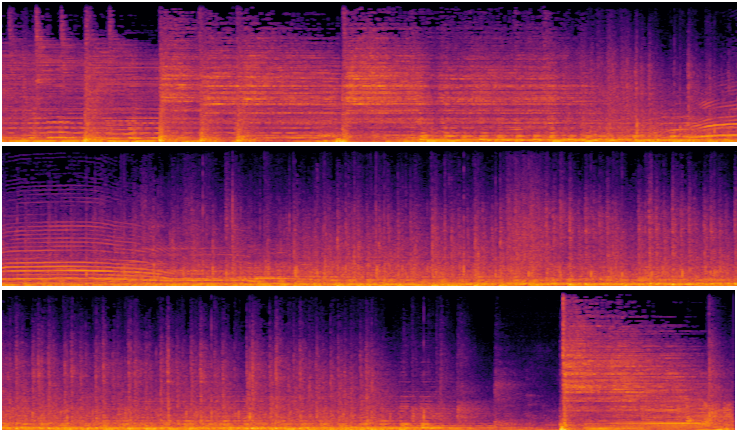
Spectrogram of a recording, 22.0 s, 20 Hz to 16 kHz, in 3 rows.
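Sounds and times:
live rock band playing: 0.0 - 22.0.

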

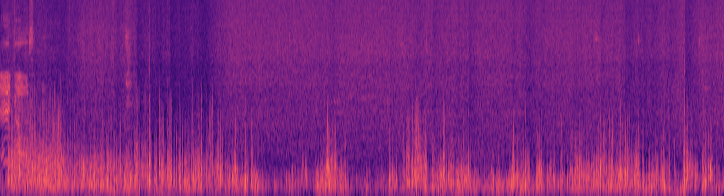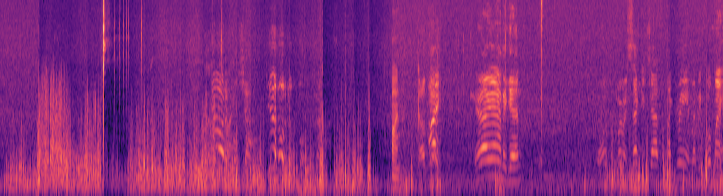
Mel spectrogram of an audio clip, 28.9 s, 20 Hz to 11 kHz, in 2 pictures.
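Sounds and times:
wind buffeting microphone: 0.0 - 28.9
golf club striking ball: 16.4 - 17.4, 25.2 - 25.5.

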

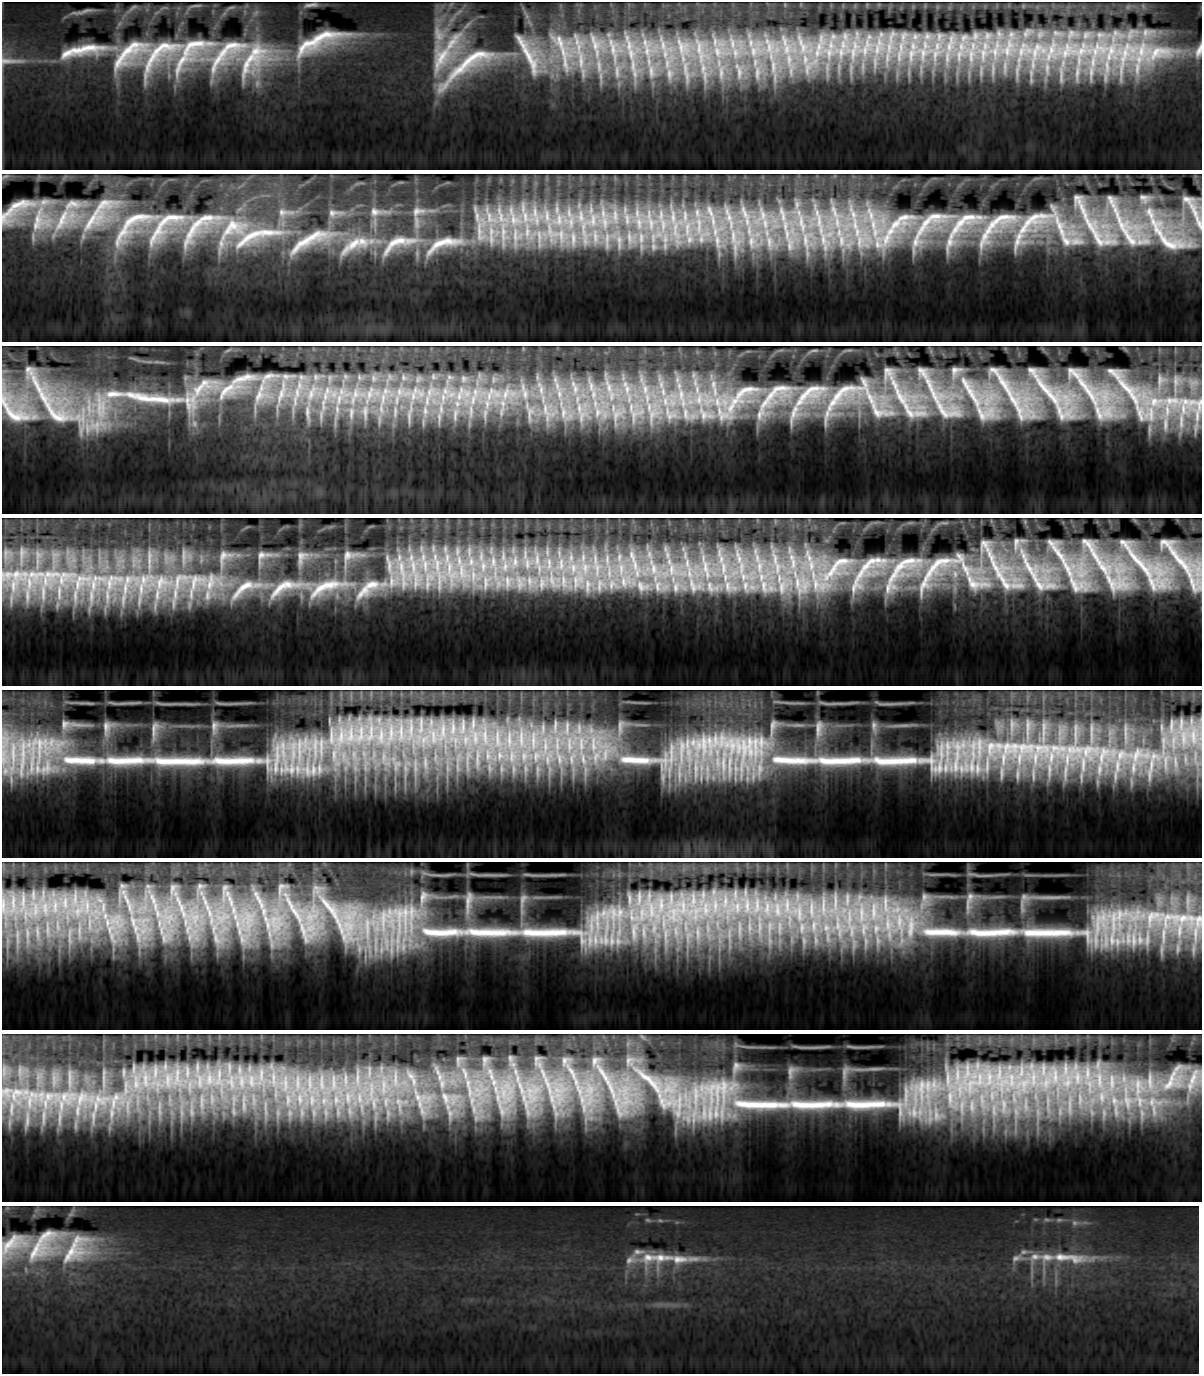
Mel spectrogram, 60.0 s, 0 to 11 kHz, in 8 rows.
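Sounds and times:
canary singing trills: 0.0 - 53.3, 56.4 - 57.1, 58.7 - 59.9.

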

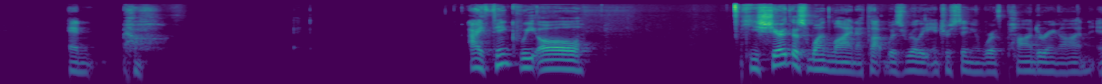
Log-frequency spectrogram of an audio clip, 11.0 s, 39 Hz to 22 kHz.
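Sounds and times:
man sighing: 1.2 - 1.8.

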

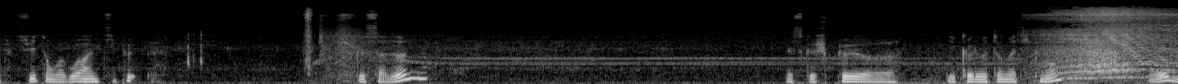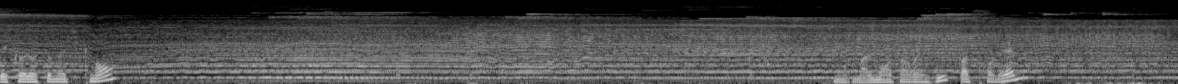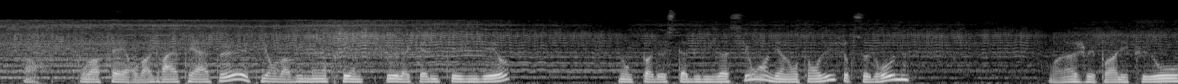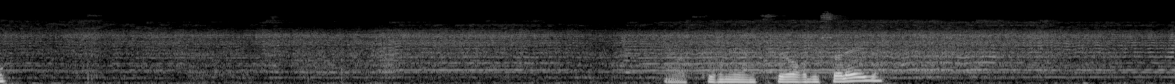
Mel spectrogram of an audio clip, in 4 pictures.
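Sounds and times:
quadcopter buzzing whine: 1.5 - 47.0.

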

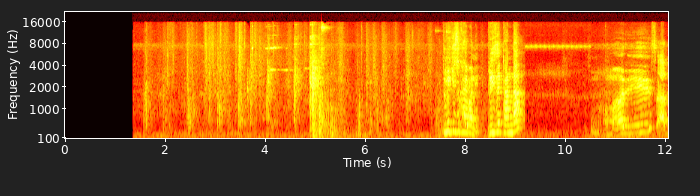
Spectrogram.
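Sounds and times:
wooden door clicking: 4.6 - 5.5.

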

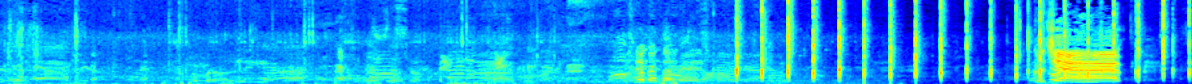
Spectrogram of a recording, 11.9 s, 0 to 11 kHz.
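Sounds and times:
person clapping hands: 7.4 - 11.9.

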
